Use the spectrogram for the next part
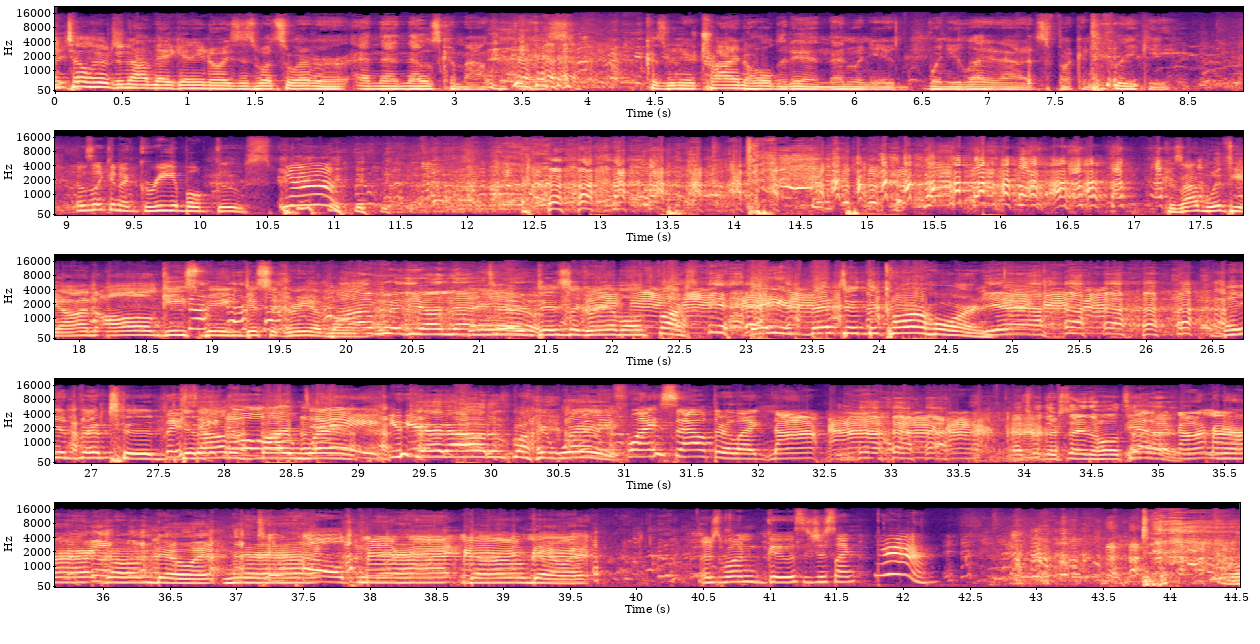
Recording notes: Live from the UCB Franklin in LA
